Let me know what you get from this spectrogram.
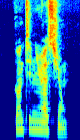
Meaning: continuation (act of continuing)
- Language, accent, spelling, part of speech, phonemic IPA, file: French, France, continuation, noun, /kɔ̃.ti.nɥa.sjɔ̃/, LL-Q150 (fra)-continuation.wav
